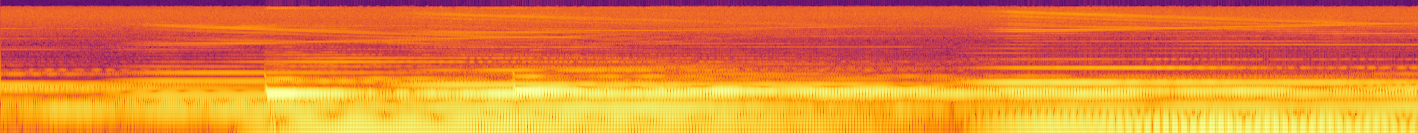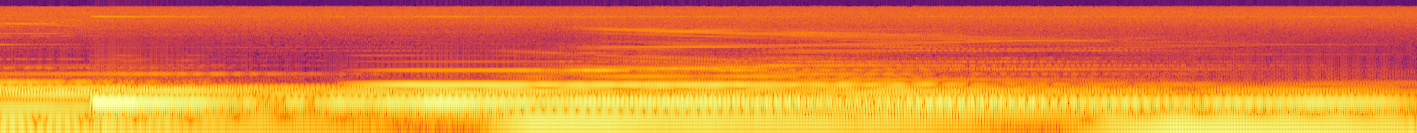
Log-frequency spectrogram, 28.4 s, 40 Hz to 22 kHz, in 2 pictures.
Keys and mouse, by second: 2.0 1, 2.4-3.6 ctrl+alt+drag, 4.5 alt+shift+click, 5.1 ctrl+alt+click, 5.5 alt+shift+click, 7.4 click, 8.5 click, 9.7 click, 11.3 click, 11.6 click, 13.2-14.0 drag, 16.0 click, 16.6 click, 17.5-17.9 drag, 19.7 click, 23.1 click, 23.5 click, 25.4 click, 25.8 click.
